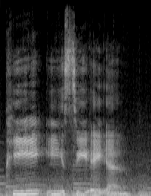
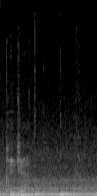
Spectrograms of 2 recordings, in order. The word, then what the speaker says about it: pecan: How do you say P.E.C.A.N? Pecan? Pecan. I was raised to say pecan too. I think I usually say pecan now.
